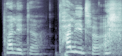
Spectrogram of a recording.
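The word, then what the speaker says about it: Pallieter: Genau, und dieses Buch hieß, wir wussten beide nicht, wie wir es richtig aussprechen, Pallieté oder Pallieta? – Warte, nee. Was hat Google gesagt? Pallieta, okay.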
